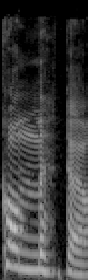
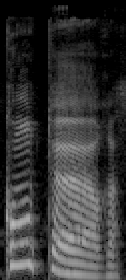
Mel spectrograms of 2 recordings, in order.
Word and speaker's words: compteur: Je ne dis pas compteur, non. Un compteur. Très bien. Je vois toujours la lettre M, mais je ne la prononce pas.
